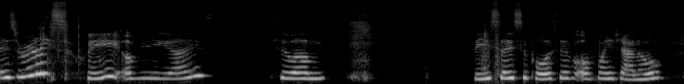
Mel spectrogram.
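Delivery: crying while talking, tearful voice. Thanking viewers for their support, crying while talking. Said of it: "I'm trying really hard not to keep crying".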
